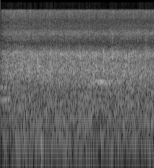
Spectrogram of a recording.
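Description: Heavy rain pours down steadily in a dense, continuous hiss, loud and close, with no voices.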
